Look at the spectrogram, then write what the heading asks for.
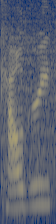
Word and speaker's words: Calgary: to know everything about Calgary, that it's actually pronounced Calgary. And I was like, I don't know, but do we have anyone from Calgary here? Like, the Gary is really enunciated, apparently.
